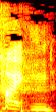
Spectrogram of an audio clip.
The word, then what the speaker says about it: Titan: No, because there's only one T, so that means it's a long I. – Uh-oh. – So it's Titan.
